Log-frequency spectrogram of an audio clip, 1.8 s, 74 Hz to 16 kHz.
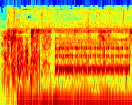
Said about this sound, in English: The 911 call came in around 10:50 p.m. It's a female hyperventilating. Okay, calm down. Where are you at? And then the phone goes dead.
